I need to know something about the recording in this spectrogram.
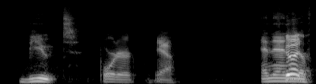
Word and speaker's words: Butte: I'm going to mispronounce this probably, but it's the Deschutes Brewery Black Butt Porter. Deschutes Black Butte. Butte.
